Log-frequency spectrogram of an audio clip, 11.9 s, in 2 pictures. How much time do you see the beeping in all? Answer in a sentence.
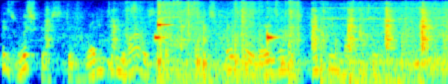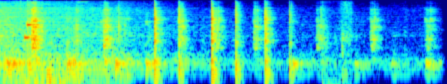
You can hear the beeping for 3 seconds altogether.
